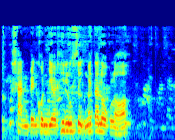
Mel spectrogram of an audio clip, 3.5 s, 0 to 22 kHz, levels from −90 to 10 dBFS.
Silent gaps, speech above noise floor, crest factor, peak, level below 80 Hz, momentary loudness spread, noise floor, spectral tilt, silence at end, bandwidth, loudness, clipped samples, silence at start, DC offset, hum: none; 31 dB; 14 dB; 0 dBFS; -54 dBFS; 7 LU; -45 dBFS; -4.5 dB/octave; 0.55 s; 11.5 kHz; -15 LUFS; under 0.1%; 0.05 s; under 0.1%; none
